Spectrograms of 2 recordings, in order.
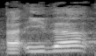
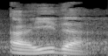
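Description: First: The second hamza is pronounced fully. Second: The second hamza is eased toward a y sound.

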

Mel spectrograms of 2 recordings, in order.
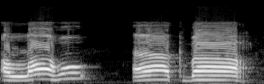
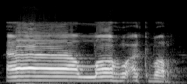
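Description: First: The vowel after the b is lengthened. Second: The opening vowel of Allah is lengthened. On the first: It turns the word into a different word. "يعني وكأنك تمد الباء، فتجعل الكلمة صارت أكبار" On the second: It turns the phrase into a question. "بعضهم يمد همزة لفظ الجلالة"

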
